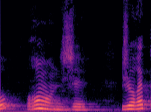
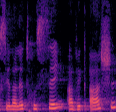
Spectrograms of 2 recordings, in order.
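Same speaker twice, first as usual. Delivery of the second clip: usual speaking voice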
